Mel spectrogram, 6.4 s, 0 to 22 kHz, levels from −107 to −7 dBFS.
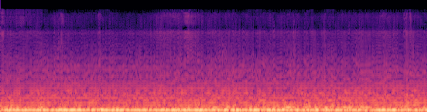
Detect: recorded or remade remade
